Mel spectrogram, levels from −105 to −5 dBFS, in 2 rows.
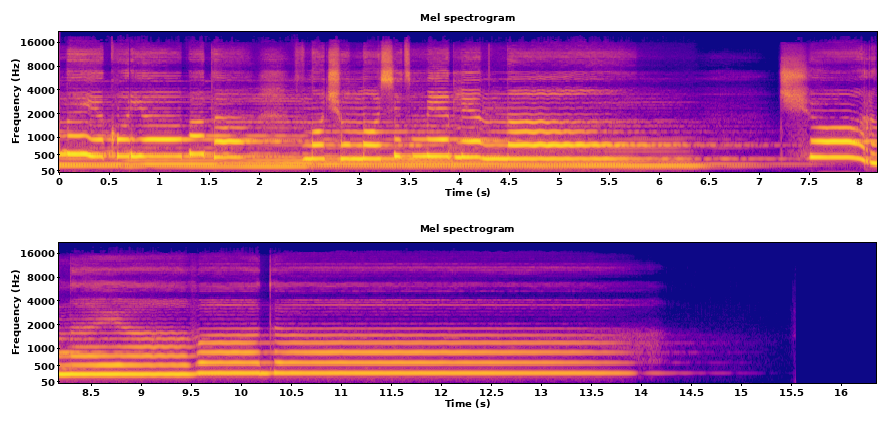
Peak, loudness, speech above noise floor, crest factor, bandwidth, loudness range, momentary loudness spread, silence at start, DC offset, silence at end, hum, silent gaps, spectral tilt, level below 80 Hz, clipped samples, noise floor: -4 dBFS; -17 LUFS; 68 dB; 14 dB; 15.5 kHz; 12 LU; 14 LU; 0 s; under 0.1%; 2.45 s; none; none; -5 dB/octave; -66 dBFS; under 0.1%; -83 dBFS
